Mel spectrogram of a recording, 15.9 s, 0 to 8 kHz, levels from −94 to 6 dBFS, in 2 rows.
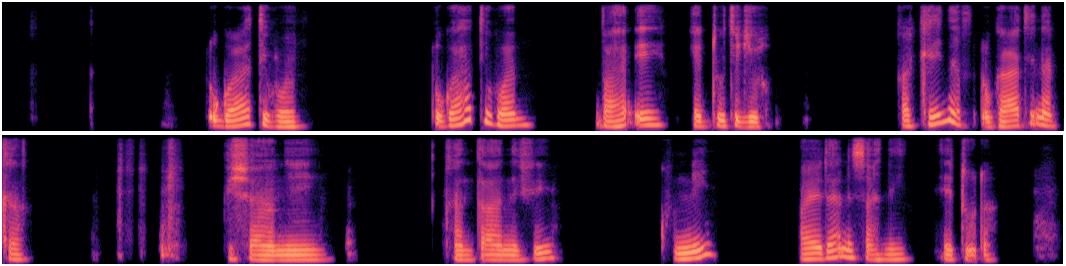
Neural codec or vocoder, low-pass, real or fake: autoencoder, 48 kHz, 32 numbers a frame, DAC-VAE, trained on Japanese speech; 7.2 kHz; fake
